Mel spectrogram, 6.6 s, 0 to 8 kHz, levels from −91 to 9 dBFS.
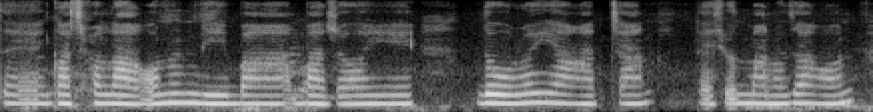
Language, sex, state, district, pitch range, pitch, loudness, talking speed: Chakma, female, Tripura, Dhalai, 230-240 Hz, 235 Hz, -15 LUFS, 130 wpm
